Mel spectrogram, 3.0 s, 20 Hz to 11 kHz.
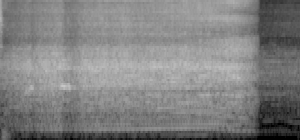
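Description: A BMW 2002 TII rally car, competing in the Coupe des Sources, drives past at close range with a loud sustained engine roar and long tire squeal for about two and a half seconds before cutting off abruptly.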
